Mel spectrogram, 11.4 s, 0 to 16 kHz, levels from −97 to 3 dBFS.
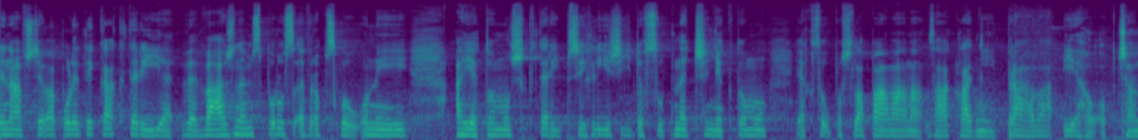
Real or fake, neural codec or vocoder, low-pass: fake; vocoder, 48 kHz, 128 mel bands, Vocos; 14.4 kHz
